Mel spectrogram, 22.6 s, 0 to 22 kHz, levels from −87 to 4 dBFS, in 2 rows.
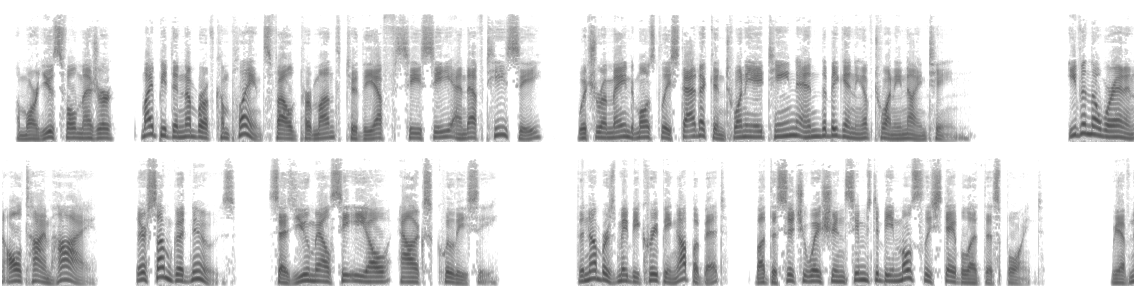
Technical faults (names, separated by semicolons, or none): none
